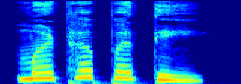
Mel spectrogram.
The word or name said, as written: ಮಟಪತಿ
